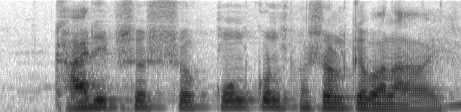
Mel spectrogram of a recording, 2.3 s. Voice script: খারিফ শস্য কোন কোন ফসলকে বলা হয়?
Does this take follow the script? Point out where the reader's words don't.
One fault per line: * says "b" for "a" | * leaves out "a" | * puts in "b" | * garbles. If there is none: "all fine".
all fine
